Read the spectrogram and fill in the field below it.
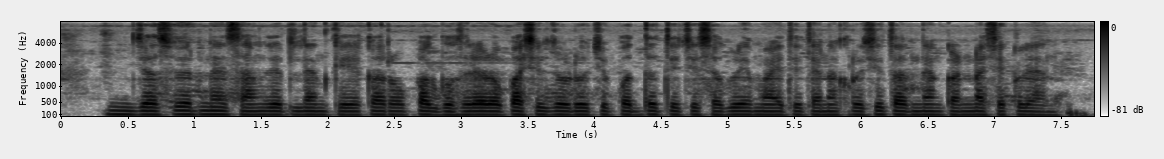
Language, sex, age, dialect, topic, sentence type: Marathi, male, 18-24, Southern Konkan, agriculture, statement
